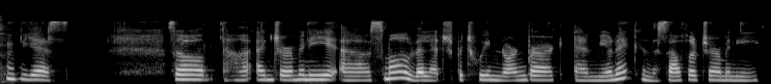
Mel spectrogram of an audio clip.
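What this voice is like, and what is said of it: Slight non-native English accent. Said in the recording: “you don't sound like English is your first language ... your English is excellent. It's just I can hear a slight accent”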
